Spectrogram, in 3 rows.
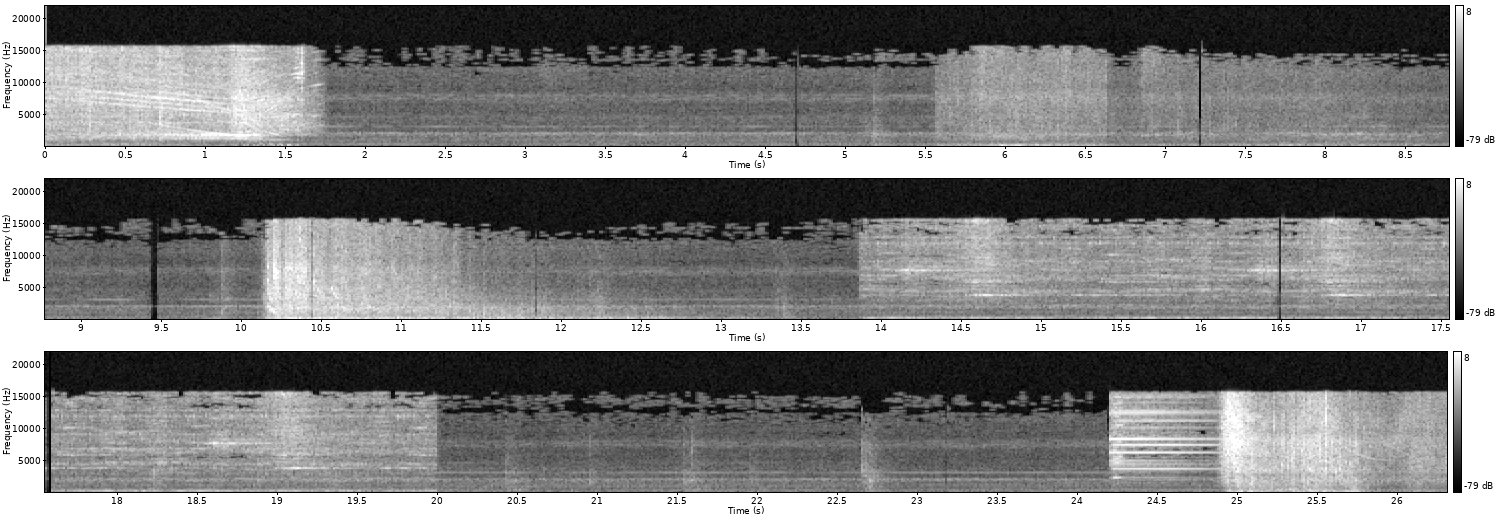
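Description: Sound effects from 3D effects added in the Windows 10 Photos app, playing back over a home video's own sound. There are several loud, sudden bursts, at the start, about six seconds in, about ten seconds in (the loudest) and just before the end, with quieter stretches and a faint steady hum between them.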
